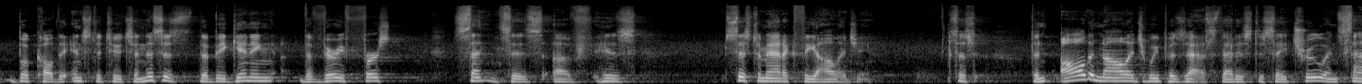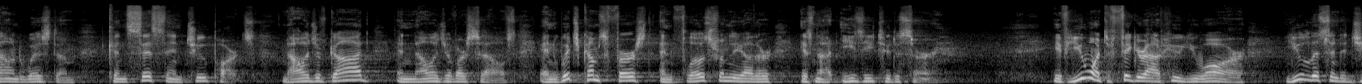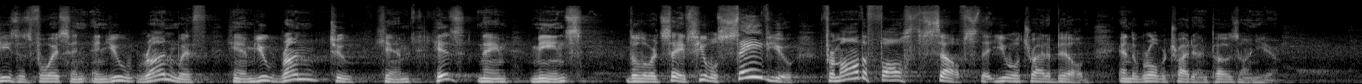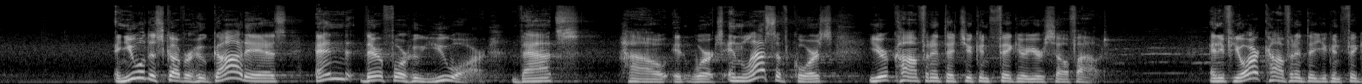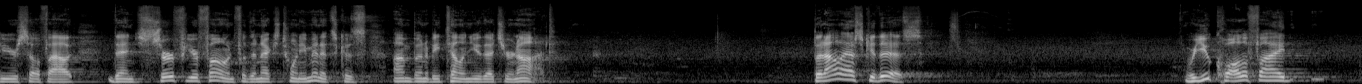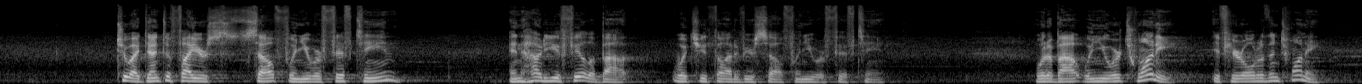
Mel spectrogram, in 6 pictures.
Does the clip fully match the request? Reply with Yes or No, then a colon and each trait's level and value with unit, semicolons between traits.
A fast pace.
No: average, 155 wpm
